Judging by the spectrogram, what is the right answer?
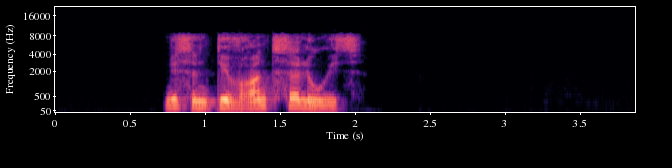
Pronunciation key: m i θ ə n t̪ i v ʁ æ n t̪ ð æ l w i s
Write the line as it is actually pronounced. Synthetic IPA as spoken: n i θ ə n t̪ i v ʁ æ n t̪ θ æ l w i θ

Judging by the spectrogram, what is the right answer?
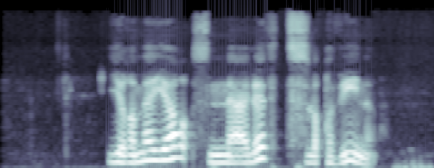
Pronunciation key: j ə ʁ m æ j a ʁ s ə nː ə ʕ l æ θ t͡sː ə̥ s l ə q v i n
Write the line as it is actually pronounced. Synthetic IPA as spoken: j ə ʁ m æ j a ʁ s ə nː ə ʕ l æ θ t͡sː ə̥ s l ə q v i n

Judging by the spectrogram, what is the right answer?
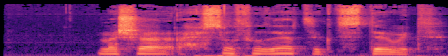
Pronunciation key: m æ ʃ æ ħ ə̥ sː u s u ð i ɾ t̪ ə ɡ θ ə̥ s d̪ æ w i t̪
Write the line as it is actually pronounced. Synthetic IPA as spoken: m æ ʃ æ ħ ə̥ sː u θ u ð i ɾ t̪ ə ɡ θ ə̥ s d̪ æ w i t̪

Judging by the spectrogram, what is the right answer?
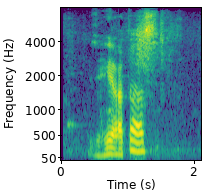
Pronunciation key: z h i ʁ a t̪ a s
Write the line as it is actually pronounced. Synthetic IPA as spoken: z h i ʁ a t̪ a s

